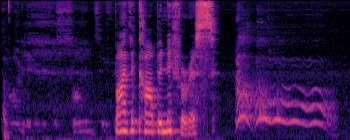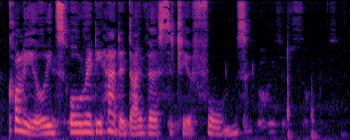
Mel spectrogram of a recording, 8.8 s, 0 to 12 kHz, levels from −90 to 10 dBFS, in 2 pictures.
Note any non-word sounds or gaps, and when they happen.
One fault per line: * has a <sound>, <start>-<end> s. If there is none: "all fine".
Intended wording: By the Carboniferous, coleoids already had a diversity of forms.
* has a bark, 2.9-4.3 s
